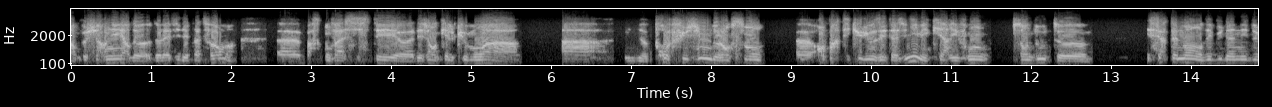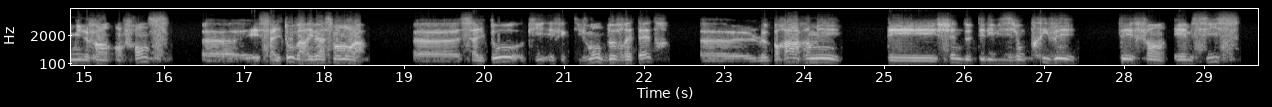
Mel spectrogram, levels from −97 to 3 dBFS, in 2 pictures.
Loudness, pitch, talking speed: -20 LUFS, 145 Hz, 140 wpm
